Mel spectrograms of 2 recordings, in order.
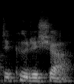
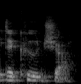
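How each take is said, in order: First: An extra vowel comes before the final syllable. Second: No vowel comes before the final syllable. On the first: It gets carried along by the rhythm of singing. "then it really comes out dekudisha" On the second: It is the technically correct form. "but technically dekudsha"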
